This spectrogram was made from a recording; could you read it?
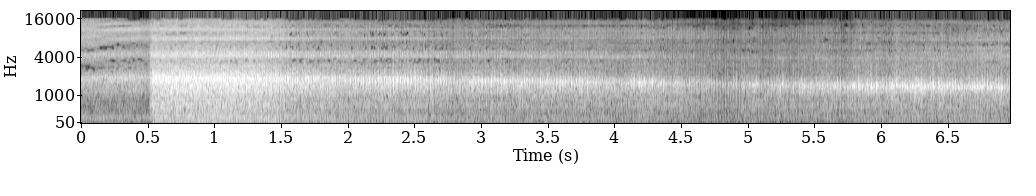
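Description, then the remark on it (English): A dental suction straw, used to wash out the mouth after gritty toothpaste, switches on abruptly and runs steadily, a loud, continuous airy hiss with a high whining tone that wavers slightly in strength. No one speaks. “you put that straw in, and it's that suction thing”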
